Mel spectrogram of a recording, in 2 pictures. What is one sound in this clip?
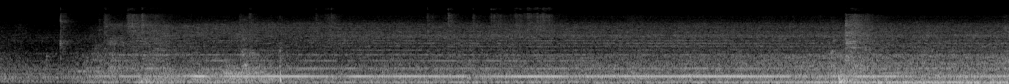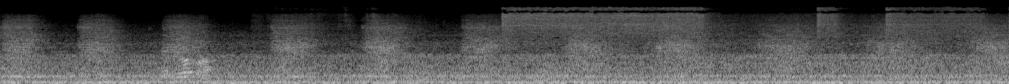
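A spray gun hisses as it sprays.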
